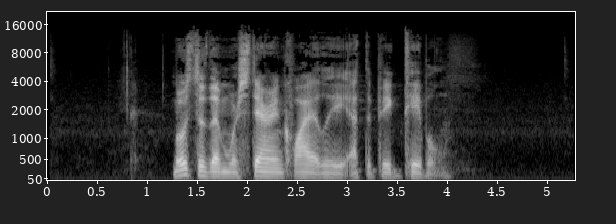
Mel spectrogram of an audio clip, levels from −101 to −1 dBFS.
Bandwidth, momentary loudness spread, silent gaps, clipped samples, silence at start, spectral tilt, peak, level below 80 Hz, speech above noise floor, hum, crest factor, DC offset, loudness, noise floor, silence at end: 14 kHz; 11 LU; none; under 0.1%; 1.25 s; -3.5 dB/octave; -6 dBFS; -66 dBFS; 51 dB; none; 24 dB; under 0.1%; -27 LUFS; -78 dBFS; 1.3 s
